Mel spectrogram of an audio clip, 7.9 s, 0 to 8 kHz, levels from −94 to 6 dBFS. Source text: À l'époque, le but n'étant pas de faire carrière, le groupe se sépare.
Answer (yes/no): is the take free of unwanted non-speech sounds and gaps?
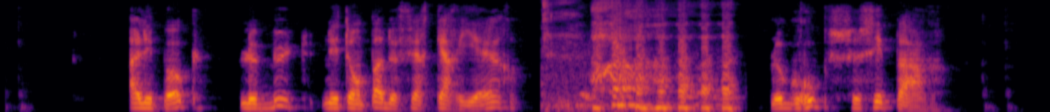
no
